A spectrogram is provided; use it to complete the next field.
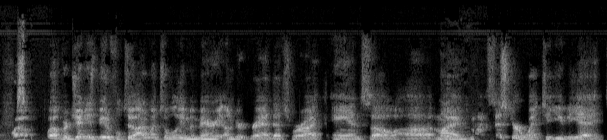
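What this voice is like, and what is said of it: Virginia regional accent. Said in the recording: “listening to your accent makes me want to pull mine out a little bit”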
